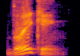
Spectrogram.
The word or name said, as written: breaking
